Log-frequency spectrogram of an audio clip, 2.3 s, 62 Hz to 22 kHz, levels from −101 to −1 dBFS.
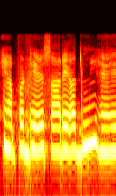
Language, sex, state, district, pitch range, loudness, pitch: Hindi, female, Jharkhand, Palamu, 245-265 Hz, -9 LUFS, 250 Hz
